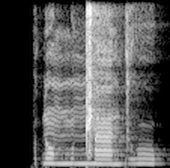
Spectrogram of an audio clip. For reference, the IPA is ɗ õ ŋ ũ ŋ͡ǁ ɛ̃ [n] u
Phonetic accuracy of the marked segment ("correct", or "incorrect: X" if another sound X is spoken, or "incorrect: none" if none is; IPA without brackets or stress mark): incorrect: dʱ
